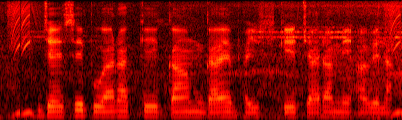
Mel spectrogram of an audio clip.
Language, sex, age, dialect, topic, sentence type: Bhojpuri, male, 18-24, Western, agriculture, statement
